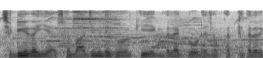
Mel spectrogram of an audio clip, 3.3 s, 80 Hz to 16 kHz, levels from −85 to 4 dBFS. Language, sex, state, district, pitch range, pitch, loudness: Hindi, male, Madhya Pradesh, Katni, 110-120 Hz, 115 Hz, -17 LUFS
